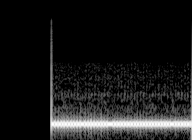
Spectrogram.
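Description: A phone call's outgoing ringing tone: a single steady, mid-pitched electronic hum that starts abruptly and holds at an even, moderate loudness with no voices.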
